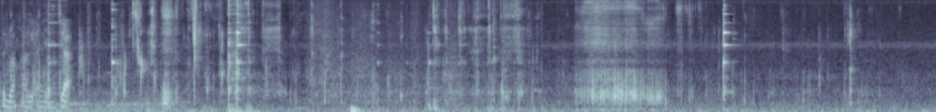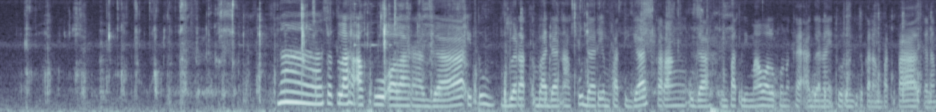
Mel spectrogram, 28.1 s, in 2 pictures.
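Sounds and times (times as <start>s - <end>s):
chewing and crunching: 0.0s - 13.6s, 14.3s - 28.0s
slurping: 1.2s - 10.6s
spoon clinking against a bowl: 10.8s - 11.2s.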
